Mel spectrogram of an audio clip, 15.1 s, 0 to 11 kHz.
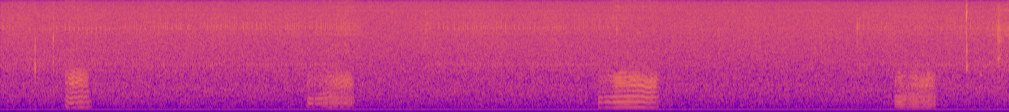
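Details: Female Chihuahua snoring in her sleep: four short rattly snores about four seconds apart, roughly 14 a minute, over a steady background hum.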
